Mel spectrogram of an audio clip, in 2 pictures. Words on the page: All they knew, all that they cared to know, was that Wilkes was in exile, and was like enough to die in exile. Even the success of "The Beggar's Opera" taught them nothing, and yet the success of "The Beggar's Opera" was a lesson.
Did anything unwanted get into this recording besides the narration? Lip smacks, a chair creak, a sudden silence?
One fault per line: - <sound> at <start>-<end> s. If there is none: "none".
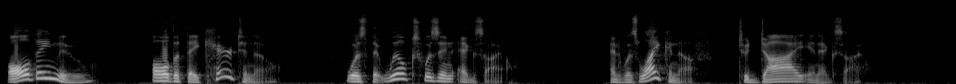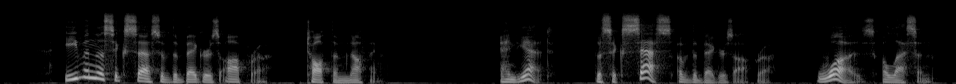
none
